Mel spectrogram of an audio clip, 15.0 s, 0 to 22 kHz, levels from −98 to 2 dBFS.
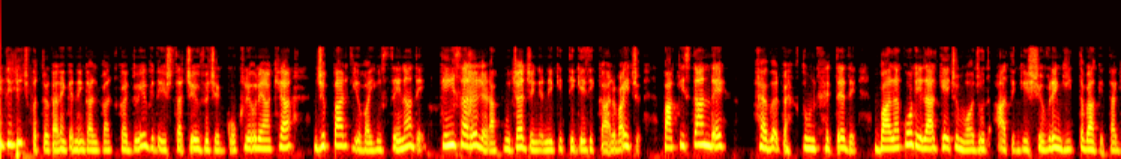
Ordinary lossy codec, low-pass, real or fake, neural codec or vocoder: none; 7.2 kHz; fake; codec, 16 kHz, 4 kbps, FunCodec, trained on LibriTTS, 50 frames a second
